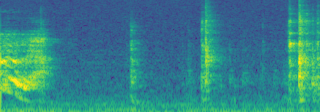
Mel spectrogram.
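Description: Two light clicks of hard plastic, about half a second apart, as the small toy hamster figure and the plastic playset are handled.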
